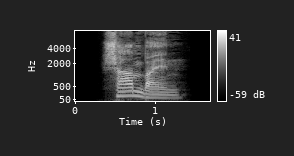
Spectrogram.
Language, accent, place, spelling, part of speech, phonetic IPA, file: German, Germany, Berlin, Schambein, noun, [ˈʃaːmˌbaɪ̯n], De-Schambein.ogg
- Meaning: pubis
